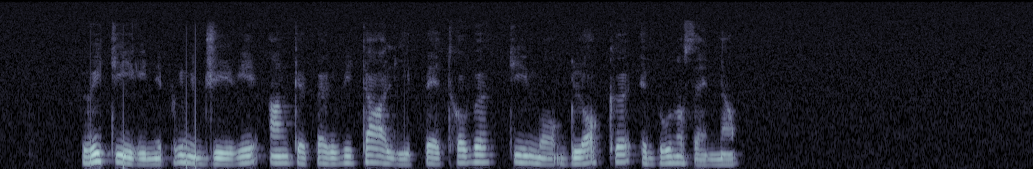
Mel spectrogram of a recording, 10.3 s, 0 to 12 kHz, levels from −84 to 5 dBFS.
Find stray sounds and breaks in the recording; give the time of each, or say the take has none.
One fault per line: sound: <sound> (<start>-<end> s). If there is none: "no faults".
no faults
